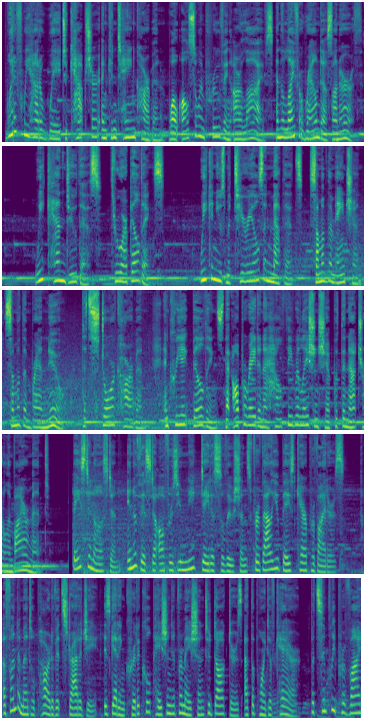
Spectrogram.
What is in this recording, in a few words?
english us and canada female narrative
